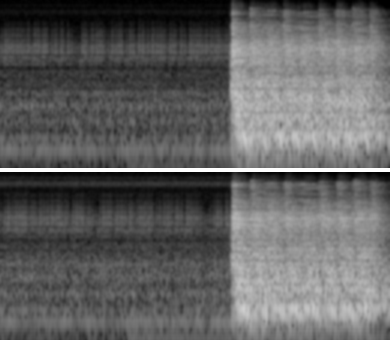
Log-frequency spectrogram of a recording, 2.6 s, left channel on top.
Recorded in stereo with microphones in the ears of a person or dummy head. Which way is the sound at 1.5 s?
40° left (ahead or behind).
